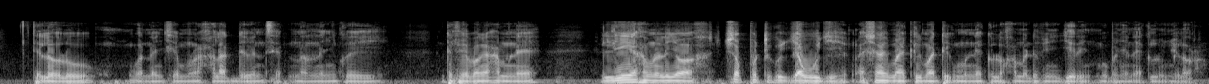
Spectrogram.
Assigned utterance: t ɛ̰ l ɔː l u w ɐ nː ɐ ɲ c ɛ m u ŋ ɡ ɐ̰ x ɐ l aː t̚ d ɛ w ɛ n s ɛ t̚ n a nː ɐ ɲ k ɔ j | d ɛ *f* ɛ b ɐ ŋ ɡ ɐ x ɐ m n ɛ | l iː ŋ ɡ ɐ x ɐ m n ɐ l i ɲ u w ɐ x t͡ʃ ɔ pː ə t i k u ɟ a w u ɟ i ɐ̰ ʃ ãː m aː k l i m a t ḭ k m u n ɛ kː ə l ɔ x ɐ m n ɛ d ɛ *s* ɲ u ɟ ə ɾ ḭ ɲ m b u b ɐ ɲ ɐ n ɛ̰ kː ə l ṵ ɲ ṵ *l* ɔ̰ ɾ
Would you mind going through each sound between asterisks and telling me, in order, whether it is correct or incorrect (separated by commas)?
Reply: correct, incorrect, correct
